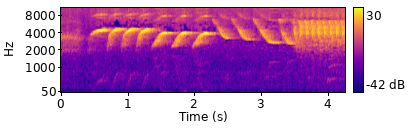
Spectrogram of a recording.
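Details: ['Canary lure song meant to get other canaries singing. It has a series of bright, repeated swooping whistles that slide downward, followed by a fast, rolling buzzy trill at the end.']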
